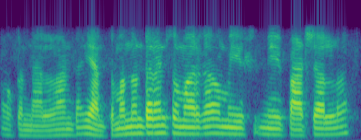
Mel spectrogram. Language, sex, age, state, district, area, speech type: Telugu, male, 18-30, Andhra Pradesh, West Godavari, rural, conversation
